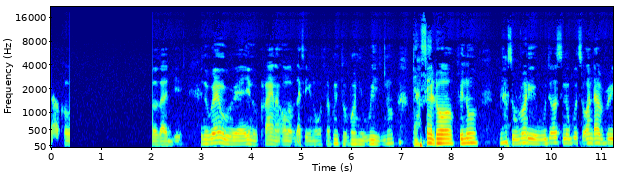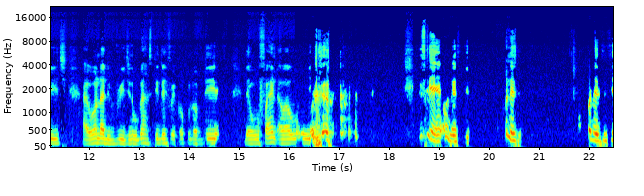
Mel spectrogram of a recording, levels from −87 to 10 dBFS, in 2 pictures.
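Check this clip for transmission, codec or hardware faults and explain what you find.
Three faults are audible in this speech recording: codec damage throughout, one early dropout, and three short skips.

Throughout, the speech sounds watery and swirly, with chirpy sibilants. This is likely MP3 compression at a low bitrate, around 64 kbps, switching weak frequency lines on and off.

From 0.36 to 2.02 s the signal cuts abruptly to hiss alone, about 50 dB below normal level, for roughly 1.7 s. This is likely an audio dropout to a faint residue, where the source was lost while the path stayed live.

At 2.99 s, 4.93 s and 16.41 s the audio lurches forward with a brief smeared blip rather than a click. These are compressed frames skipped. Each jump fits a whole number of 24 ms frames being discarded, dropping about 300 ms, 500 ms and 200 ms of audio respectively.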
